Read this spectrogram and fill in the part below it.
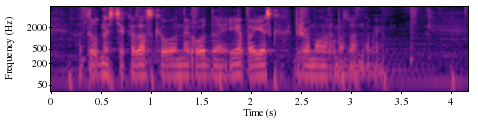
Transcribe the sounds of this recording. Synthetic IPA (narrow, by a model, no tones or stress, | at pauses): ɐt̪ɾud̪nɐsʲt͡sʲɐkazaskɐvɐnaɾɔd̪ɐiɐpajɛst̪̚kʰɐxbʲiʐɐmalˠɐɾɐmaza̰nɐ̰vɨ̰j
